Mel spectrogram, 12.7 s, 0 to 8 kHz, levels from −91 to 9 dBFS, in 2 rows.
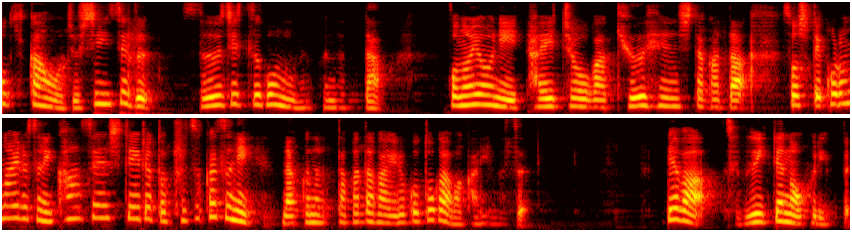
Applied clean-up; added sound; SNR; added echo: neural mask model DeepFilterNet 3.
